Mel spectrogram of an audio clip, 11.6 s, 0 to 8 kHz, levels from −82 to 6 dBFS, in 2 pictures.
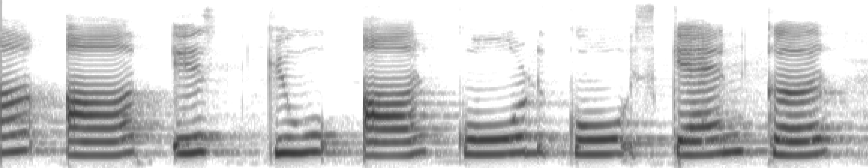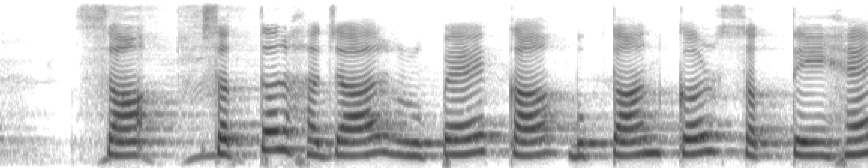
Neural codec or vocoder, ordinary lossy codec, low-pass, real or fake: autoencoder, 48 kHz, 128 numbers a frame, DAC-VAE, trained on Japanese speech; none; 7.2 kHz; fake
